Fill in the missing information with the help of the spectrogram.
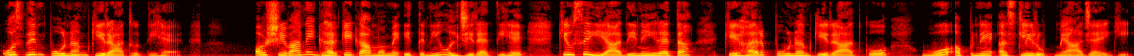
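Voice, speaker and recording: A woman narrating a cartoon story with a calm, scripted delivery. Her voice sits a little high and moves a lot, and the recording is very dry and close. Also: unhurried, dry recording.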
